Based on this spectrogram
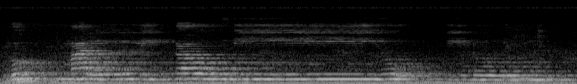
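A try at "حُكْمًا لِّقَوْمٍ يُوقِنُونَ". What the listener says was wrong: Bukan yuk tapi yu dipanjangkan.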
